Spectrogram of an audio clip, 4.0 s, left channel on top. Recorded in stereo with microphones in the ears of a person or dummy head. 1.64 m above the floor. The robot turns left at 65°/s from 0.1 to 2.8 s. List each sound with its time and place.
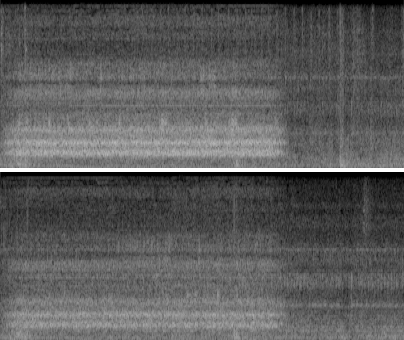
Only background noise.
